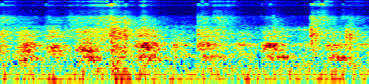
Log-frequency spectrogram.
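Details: Labrador Retriever at play, panting in short airy bursts that come in quick uneven pulses, with little else in the background.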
